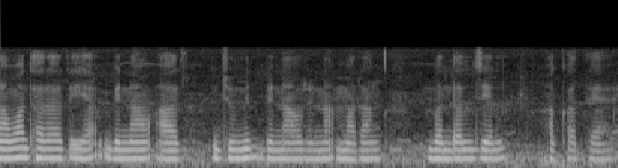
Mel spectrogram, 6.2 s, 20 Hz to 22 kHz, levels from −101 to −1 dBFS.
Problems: background sounds at intervals, background conversations at intervals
